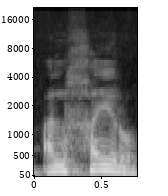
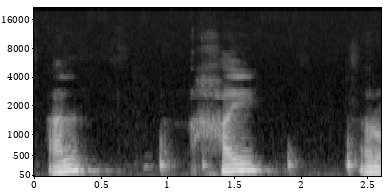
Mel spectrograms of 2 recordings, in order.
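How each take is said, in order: First: Said in the usual way. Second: الخیر very slowly, as "al... khay... ru"; syllable-by-syllable pronunciation. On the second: Shown as a demonstration. Teacher showing lam before kha, slow syllable-by-syllable الخیر. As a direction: break الخیر into pieces with long pauses, lam sounded. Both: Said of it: "لام کا تلفظ ہوتا ہے".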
